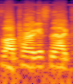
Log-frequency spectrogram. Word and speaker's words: Walpurgisnacht: You know, because it's pronounced like a V, and the CH is pronounced like a K. I was about to say C, but I mean, I can say C, a hard C, but at that point just say K.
